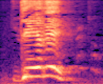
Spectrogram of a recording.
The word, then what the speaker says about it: guérir: Là, seulement, faut savoir prononcer. Guérir. Oui, faut dire guérir, c'est ça.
